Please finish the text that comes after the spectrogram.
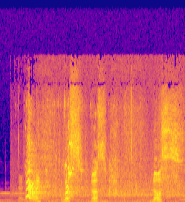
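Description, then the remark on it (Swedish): Protection dogs bark in four sharp, separate bursts with uneven gaps between them during protection dog training, loud over a faint steady background hum. “Han tränar skyddshundar håller i hundkurser och tävlar själv på elitnivå.”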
